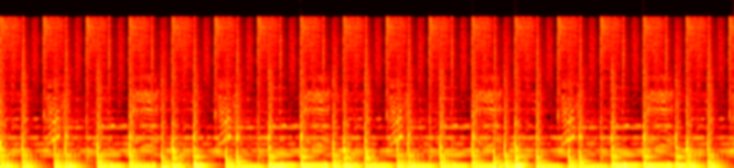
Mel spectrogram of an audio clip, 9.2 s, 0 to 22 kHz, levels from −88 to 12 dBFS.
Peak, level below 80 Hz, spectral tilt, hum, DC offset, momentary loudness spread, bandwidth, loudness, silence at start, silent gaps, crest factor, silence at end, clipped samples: 0 dBFS; -14 dBFS; -5 dB/octave; none; under 0.1%; 3 LU; 15.5 kHz; -16 LUFS; 0 s; none; 12 dB; 0 s; under 0.1%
